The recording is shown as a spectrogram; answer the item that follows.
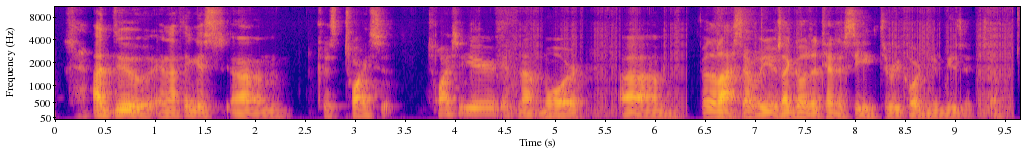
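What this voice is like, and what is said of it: Unusual accent for a Californian. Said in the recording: “You got an interesting accent for someone from Long Beach.”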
